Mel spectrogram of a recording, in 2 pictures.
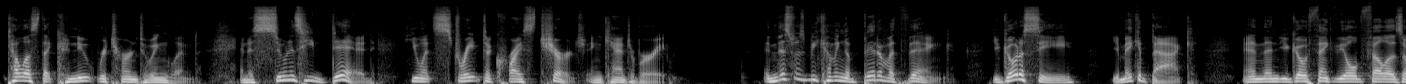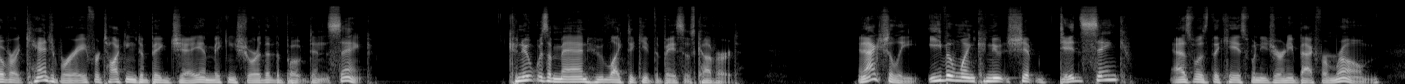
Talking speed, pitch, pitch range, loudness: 195 wpm, 120 Hz, 100-145 Hz, -20 LUFS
